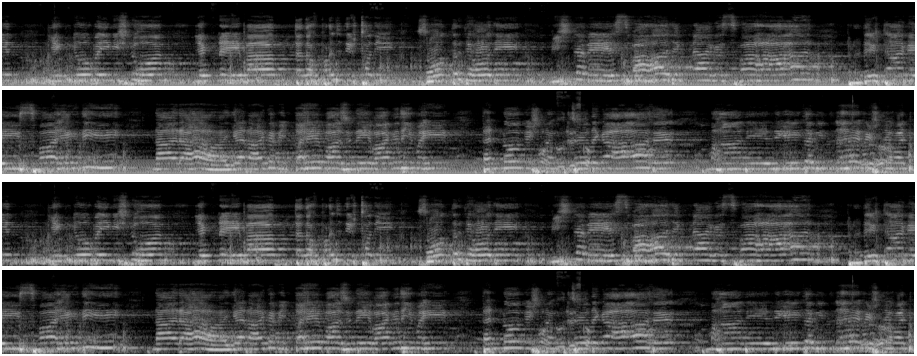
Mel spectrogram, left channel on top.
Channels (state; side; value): noise; left; hum, 10 dB below the sound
